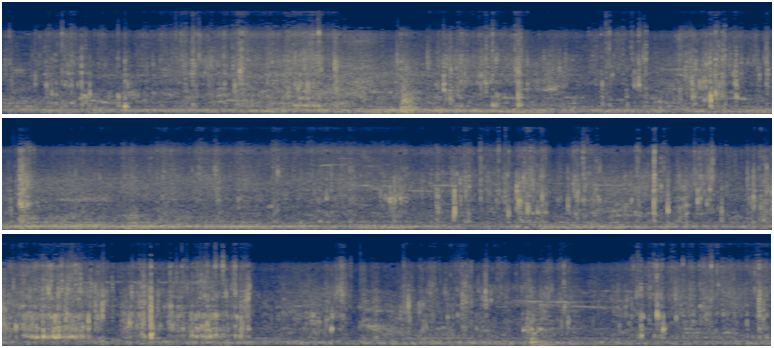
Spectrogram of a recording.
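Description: Hands squishing and sloshing wet red dirt mud in a basin of water, a continuous run of wet squelches and small splashes. Near the end the mud is pressed together into a soft lump.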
